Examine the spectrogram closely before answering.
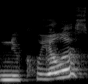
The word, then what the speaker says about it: nucleolus: You'll also hear some people pronounce it nucleolus, but I do not pronounce it that way. So I go nucleolus. But if you hear people say nucleolus, that is also a correct pronunciation.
